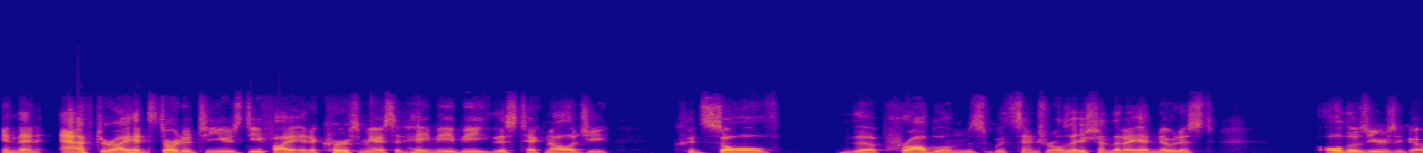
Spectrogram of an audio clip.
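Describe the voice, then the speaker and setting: An ordinary speaking voice, a man with an American accent, fairly low in pitch and fairly even in intonation, dry and close with no echo against a quiet background. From United States. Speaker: crypto analyst and newsletter writer. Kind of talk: casual interview.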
